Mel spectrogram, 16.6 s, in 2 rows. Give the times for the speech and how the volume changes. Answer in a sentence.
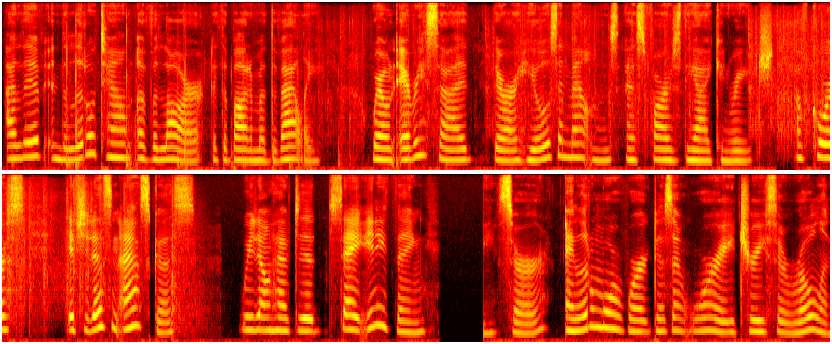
You can hear the speech from 0.0 to 16.5 s, at a steady volume.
